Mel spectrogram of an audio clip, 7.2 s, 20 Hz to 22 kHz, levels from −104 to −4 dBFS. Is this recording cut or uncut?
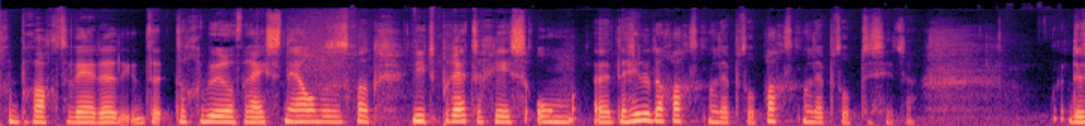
cut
